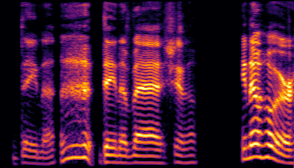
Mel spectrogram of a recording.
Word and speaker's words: Dana Bash: got good old Donna Donna bash as uh camela since she hat I thought it was D pronounce Dana Dana Dana is what she said Dana Dana Bash you know you know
